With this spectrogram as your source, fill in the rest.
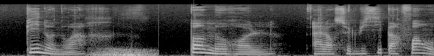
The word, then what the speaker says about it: Pinot noir: Une fois de plus, le T ici est silencieux. Pinot noir.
